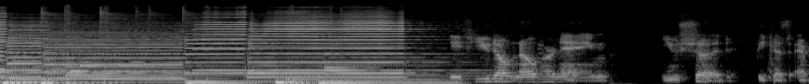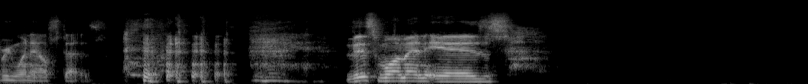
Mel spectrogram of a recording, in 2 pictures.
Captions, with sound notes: - If you don't know her name, you should because everyone else does. (laughs) This woman is,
